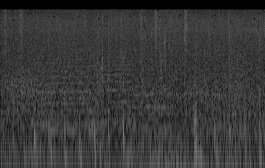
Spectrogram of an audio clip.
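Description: Steady rain falls and patters on surfaces, a dense, even hiss with scattered close droplet taps, moderately quiet and unbroken throughout.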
